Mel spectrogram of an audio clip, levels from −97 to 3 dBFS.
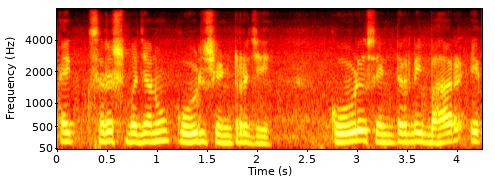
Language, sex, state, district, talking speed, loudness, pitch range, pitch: Gujarati, male, Gujarat, Gandhinagar, 140 wpm, -13 LUFS, 180-195 Hz, 185 Hz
